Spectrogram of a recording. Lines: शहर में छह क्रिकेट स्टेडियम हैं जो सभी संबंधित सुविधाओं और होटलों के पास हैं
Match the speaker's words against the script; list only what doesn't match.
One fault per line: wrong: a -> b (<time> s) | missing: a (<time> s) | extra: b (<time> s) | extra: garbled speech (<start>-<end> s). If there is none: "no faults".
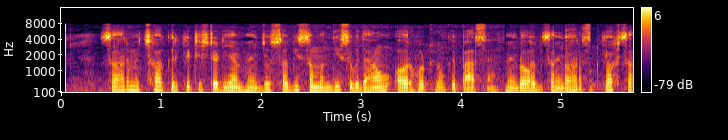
extra: garbled speech (4.4-5.7 s)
